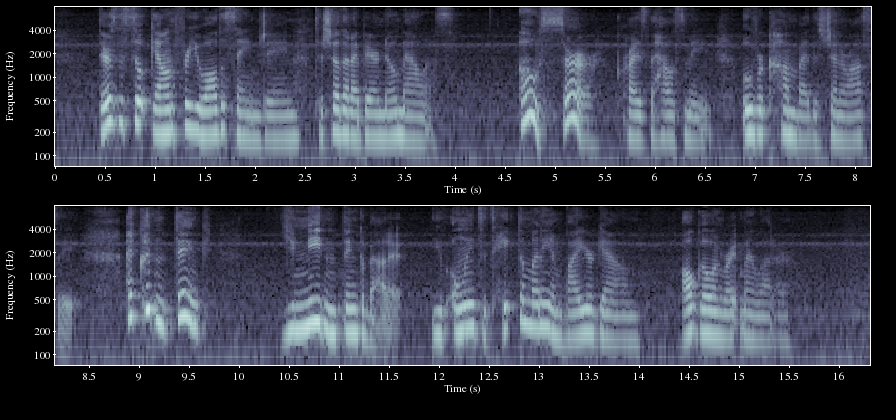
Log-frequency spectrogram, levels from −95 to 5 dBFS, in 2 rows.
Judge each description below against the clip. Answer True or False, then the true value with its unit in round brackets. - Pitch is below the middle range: False (185 Hz)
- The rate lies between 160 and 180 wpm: False (190 wpm)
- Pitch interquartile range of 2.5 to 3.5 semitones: False (4.3 semitones)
